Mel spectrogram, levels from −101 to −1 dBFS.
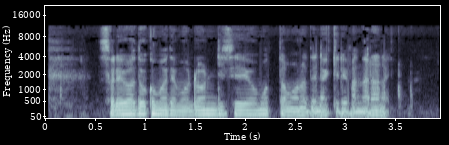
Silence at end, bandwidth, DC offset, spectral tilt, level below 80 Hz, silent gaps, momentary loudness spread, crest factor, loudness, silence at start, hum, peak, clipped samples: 0.3 s; 11.5 kHz; under 0.1%; -5 dB/octave; -44 dBFS; none; 11 LU; 18 dB; -26 LUFS; 0.05 s; none; -8 dBFS; under 0.1%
